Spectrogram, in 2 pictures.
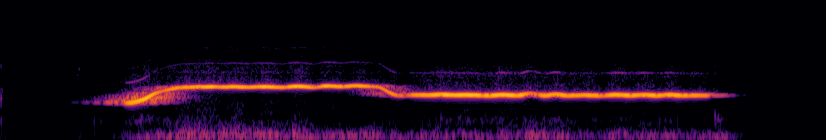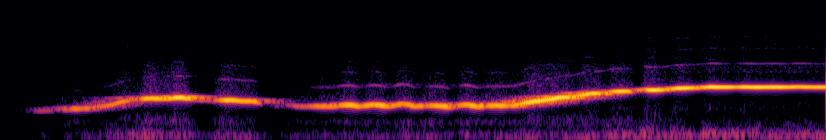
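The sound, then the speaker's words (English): A person whistles a slow, wavering tune late at night, in two phrases separated by a short pause, the pitch gliding up and down between sustained notes, clear with no talking. “Stop whistling and go to sleep.”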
